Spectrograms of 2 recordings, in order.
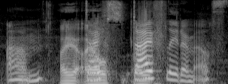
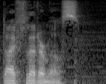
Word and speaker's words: Die Fledermaus: My mom told me how to say it, but Die Fledermaus. – I work with a German fellow, and he told me as well it was... Die Fledermaus.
